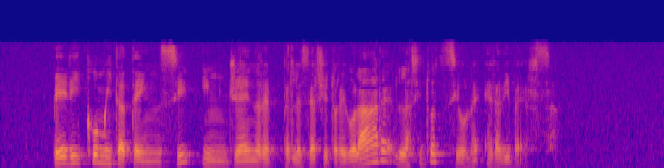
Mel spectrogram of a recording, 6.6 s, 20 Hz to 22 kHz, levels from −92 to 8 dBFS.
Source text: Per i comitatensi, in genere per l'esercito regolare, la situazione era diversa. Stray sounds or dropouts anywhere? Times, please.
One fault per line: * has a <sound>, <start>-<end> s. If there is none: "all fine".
all fine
